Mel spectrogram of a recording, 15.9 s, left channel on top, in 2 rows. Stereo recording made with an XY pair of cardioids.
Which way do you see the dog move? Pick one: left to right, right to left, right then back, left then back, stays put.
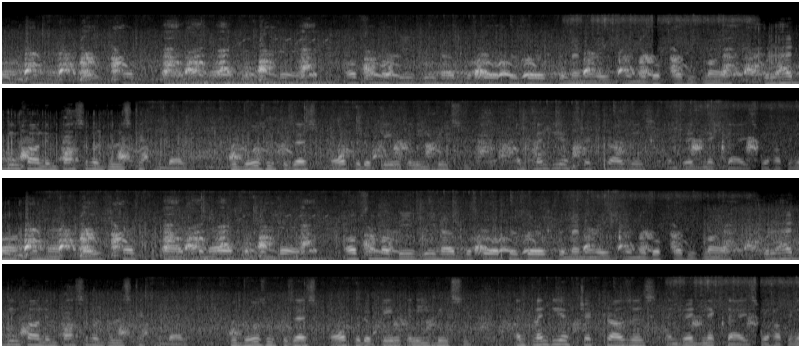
right to left.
